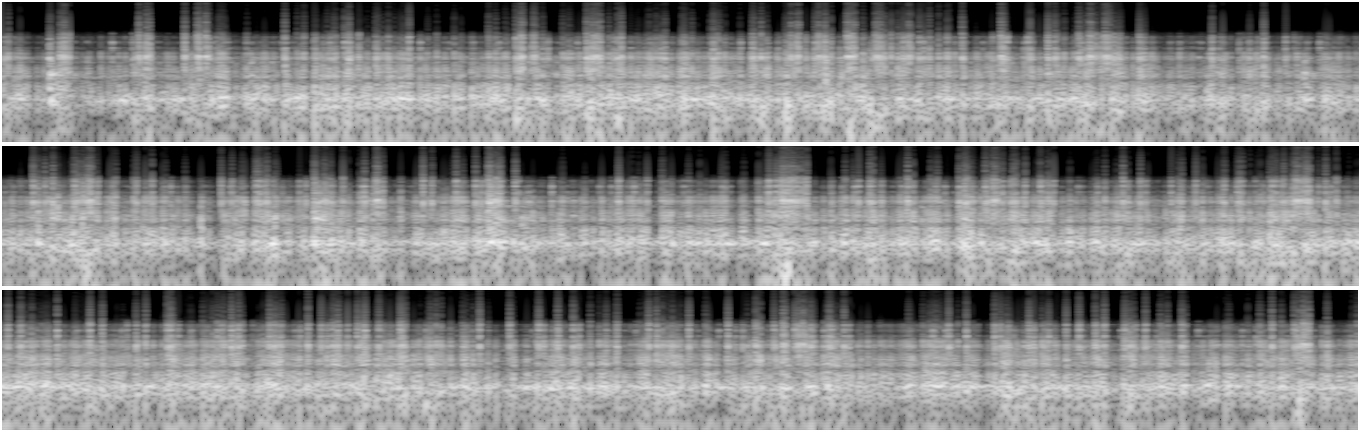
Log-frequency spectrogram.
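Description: Mountain bike ridden fast along a forest dirt trail, heard from a camera carried on the bike or rider: a loud, steady rush of wind and rolling noise with frequent knocks and rattles as the bike jolts over bumps.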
